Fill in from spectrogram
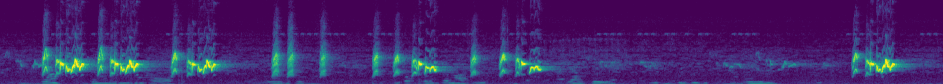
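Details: Sooty-headed bulbul, a trained bird kept for luring, pours out rapid, cheerful phrases of rolling notes, then a string of crisp single chips, and after a pause one more warbled phrase. Faint low murmuring lies underneath.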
